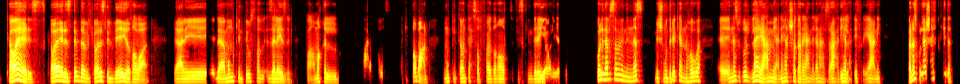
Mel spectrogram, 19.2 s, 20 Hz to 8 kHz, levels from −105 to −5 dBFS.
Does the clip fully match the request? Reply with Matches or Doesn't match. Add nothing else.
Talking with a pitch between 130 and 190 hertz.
Doesn't match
